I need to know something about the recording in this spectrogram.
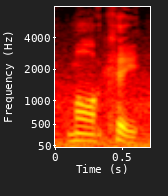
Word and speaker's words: Marquis: desk its JW Marriott Marquis although spelt Marc Chris now Marquis is the French pronunciation of Marquess which means no woman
